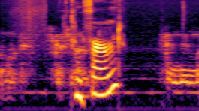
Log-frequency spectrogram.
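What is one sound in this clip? A young man nearby makes a short, questioning hum.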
